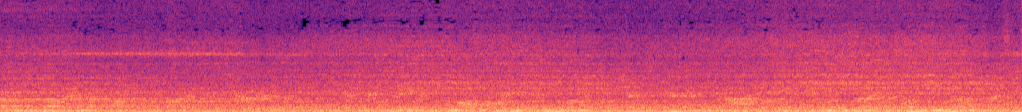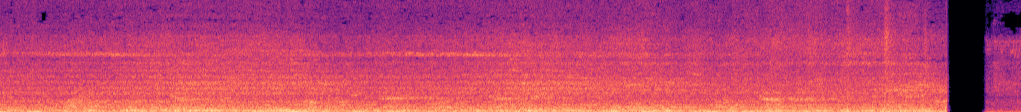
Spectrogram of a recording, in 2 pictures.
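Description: Train wheels clatter rhythmically over rail joints.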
